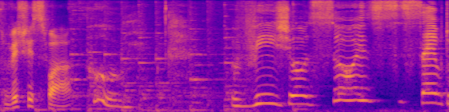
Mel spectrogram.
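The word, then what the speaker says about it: vichyssoise: aroma is divine vegeta is spelled v-i-c-h-y s-s-o-i-s-s-e pronounced visceswa who visual sue is served with cossette's homemade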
